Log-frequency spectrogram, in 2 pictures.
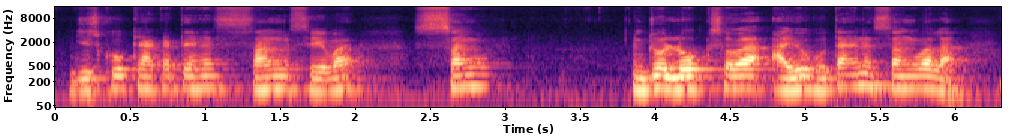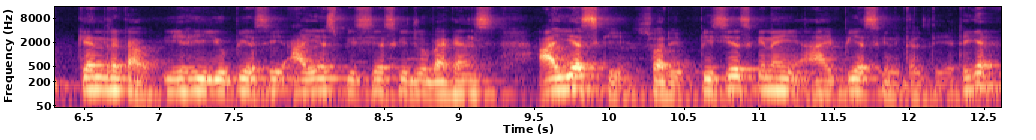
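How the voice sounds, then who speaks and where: A man teaching an exam-prep civics lesson who repeats key terms and keeps asking rhetorical questions. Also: medium pitch. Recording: echoey room, faint background hum.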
